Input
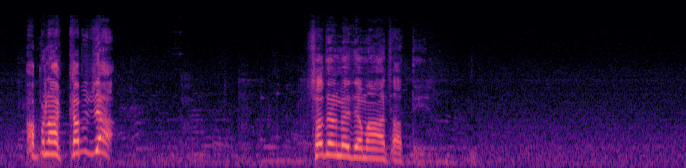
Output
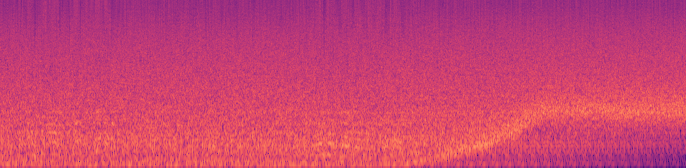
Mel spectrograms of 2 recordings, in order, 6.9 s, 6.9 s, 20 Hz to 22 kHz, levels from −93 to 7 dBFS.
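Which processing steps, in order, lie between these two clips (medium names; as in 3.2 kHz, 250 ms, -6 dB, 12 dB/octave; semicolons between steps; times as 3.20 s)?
spectral levelling over time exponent 0.2; resonant high shelf 2.9 kHz -13.5 dB, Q 1.5; in parallel at +0.5 dB: peak limiter -7.5 dBFS, peak gain reduction 9.5 dB; on the sum: waveshaping leveller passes 5; transient shaper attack +11 dB, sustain -9 dB; wavefolder -9.5 dBFS; high-pass sweep 71 Hz -> 1.6 kHz, 3.96–5.42 s; on a send: echo with a slow build-up 129 ms, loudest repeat 5, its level -18 dB; on the sum: trim -1.5 dB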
